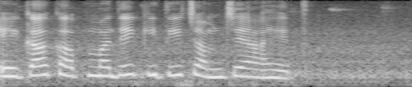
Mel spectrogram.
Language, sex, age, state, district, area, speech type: Marathi, female, 18-30, Maharashtra, Mumbai Suburban, urban, read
